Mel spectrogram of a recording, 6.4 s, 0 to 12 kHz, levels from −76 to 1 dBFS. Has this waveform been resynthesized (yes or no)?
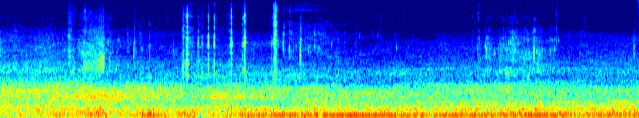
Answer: no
